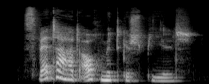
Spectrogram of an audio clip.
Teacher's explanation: Wir würden nicht S sagen, sondern SW. Swetter. Es klingt so wie ein Wort.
